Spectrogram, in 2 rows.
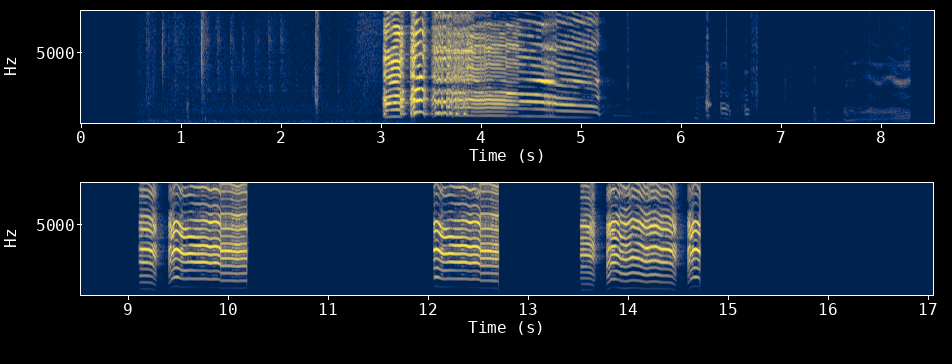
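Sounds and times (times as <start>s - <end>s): rooster crowing: 3.0s - 5.4s
faint hen clucks: 4.2s - 8.3s.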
